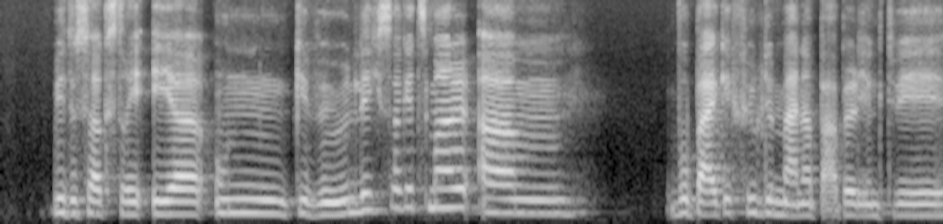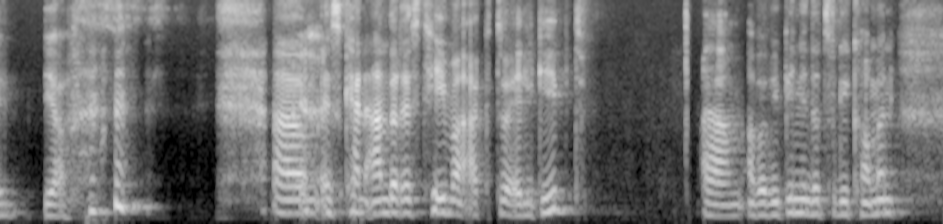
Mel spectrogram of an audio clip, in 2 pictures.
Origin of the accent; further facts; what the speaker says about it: Austria; Ich komme aus Österreich, wie man es möglicherweise hört.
